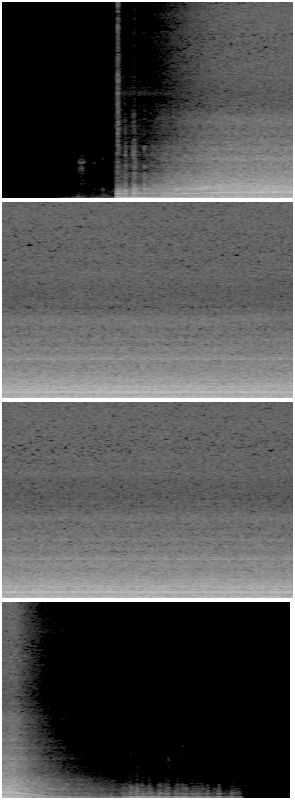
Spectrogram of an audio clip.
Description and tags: Bathroom Exhaust Fan
Fan, Exhaust, kitchen, Bathroom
